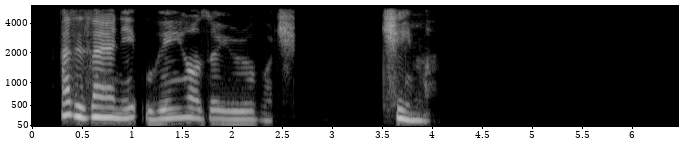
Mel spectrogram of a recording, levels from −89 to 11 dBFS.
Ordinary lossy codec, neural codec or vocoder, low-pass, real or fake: none; none; 5.4 kHz; real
